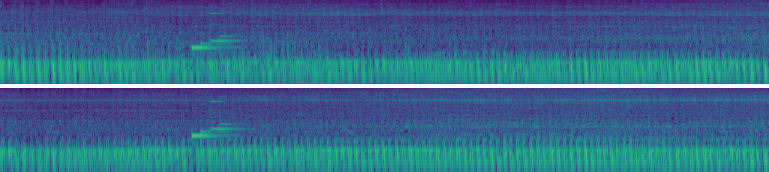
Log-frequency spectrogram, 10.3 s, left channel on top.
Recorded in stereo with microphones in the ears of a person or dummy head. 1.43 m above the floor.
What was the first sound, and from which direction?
A ringtone, 15° right (ahead or behind).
